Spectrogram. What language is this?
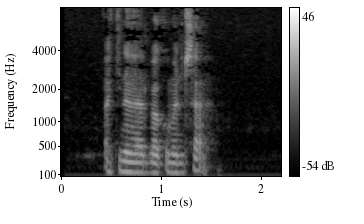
Catalan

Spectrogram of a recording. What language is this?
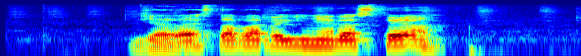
Basque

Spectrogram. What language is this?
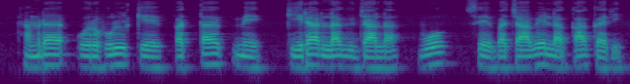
Magahi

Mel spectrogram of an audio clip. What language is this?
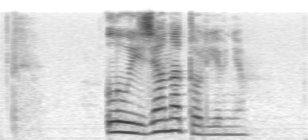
Russian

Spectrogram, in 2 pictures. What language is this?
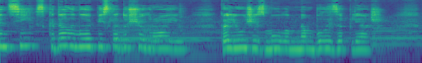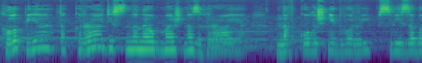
Ukrainian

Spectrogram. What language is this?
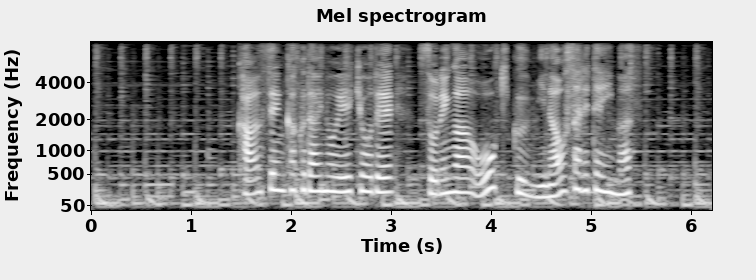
Japanese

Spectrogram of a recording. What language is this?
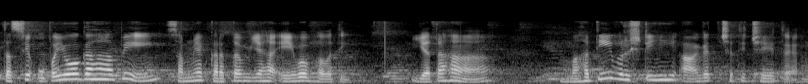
Sanskrit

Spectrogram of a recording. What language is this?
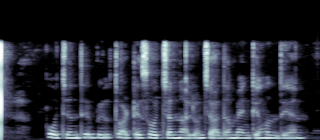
Punjabi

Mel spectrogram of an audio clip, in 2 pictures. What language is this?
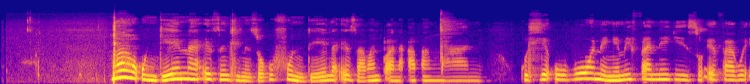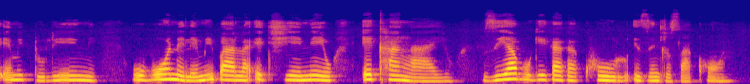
North Ndebele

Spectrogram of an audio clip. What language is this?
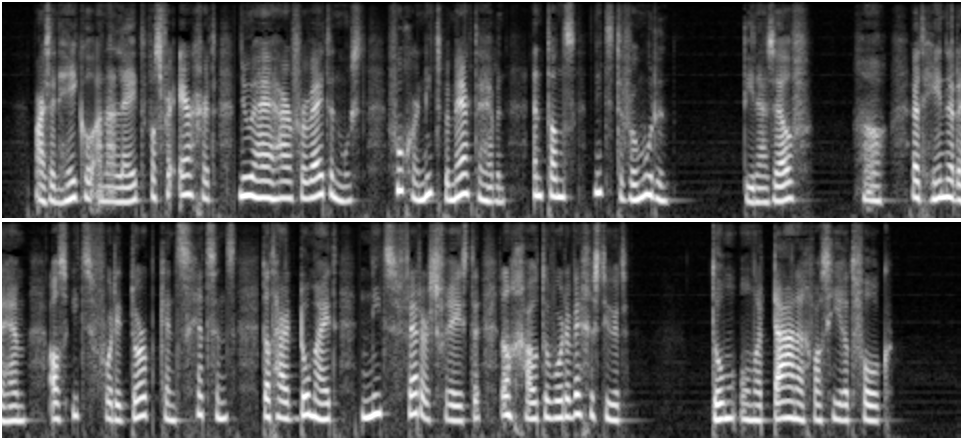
Dutch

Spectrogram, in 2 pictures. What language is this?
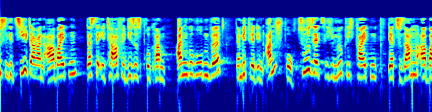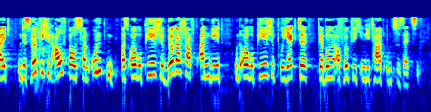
German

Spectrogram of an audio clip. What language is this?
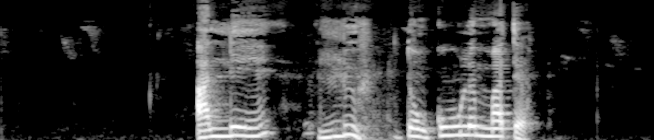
Ngombale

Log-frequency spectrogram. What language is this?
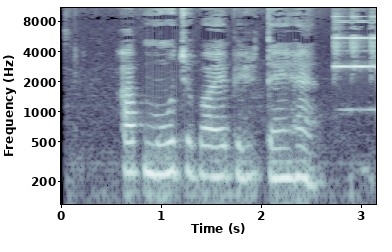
Urdu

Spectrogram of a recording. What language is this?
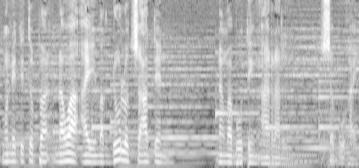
Filipino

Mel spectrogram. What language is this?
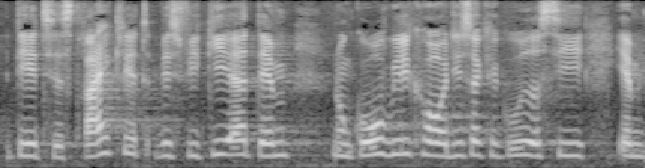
Danish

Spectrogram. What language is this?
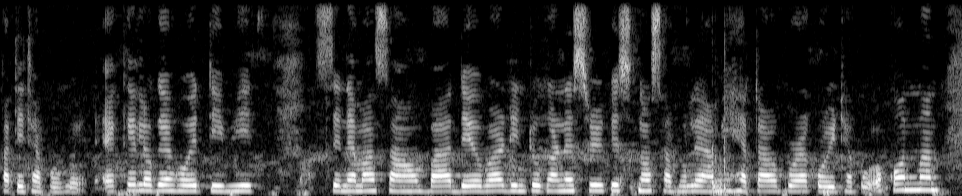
Assamese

